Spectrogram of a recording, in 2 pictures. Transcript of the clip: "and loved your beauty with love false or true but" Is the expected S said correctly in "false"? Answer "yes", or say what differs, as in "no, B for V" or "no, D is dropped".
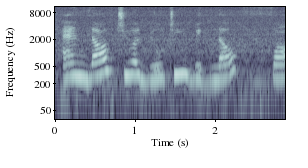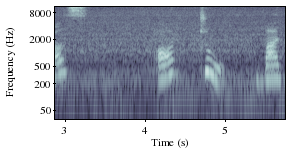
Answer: yes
